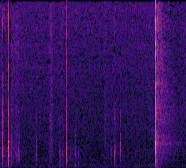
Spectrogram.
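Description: Scattered light clicks and taps on hard surfaces, with one sharp click near the end.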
